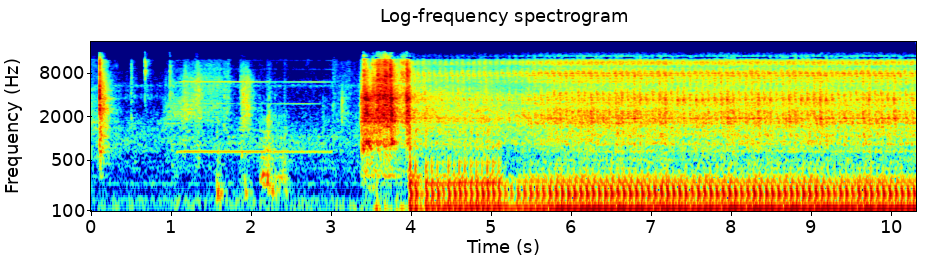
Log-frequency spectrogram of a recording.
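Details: Honda Grom after exhaust and intake side adjustment for a suspected timing noise: starts and settles into a quick, fairly even idle with a steady knocking tick about three per second; noise persists, owner fears rod knock, source unclear.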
